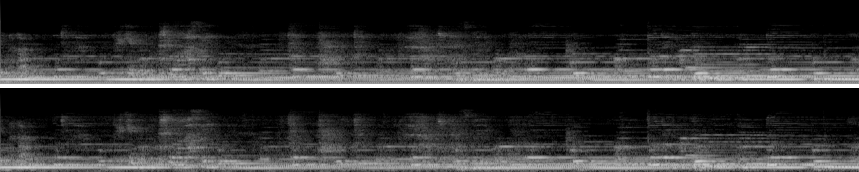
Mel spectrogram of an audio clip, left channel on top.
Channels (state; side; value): noise; left; hum, 11 dB below the sound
